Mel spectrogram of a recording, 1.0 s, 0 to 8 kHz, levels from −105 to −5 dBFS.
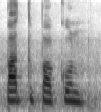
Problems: constant background noise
